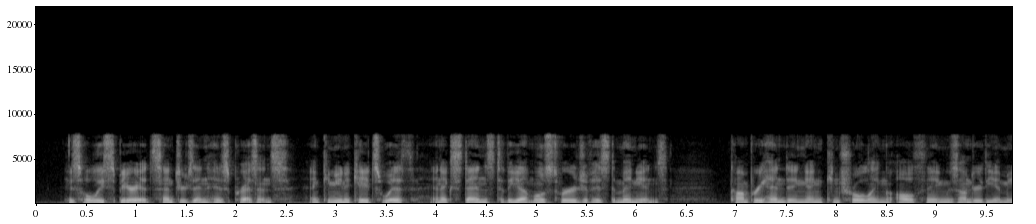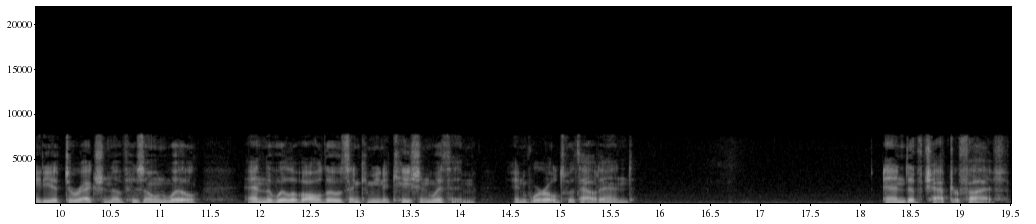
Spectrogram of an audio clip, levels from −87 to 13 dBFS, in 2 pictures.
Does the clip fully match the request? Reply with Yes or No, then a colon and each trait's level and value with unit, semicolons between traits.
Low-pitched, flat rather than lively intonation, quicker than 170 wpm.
No: low, 100 Hz; narrow, 1.9 semitones; average, 150 wpm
